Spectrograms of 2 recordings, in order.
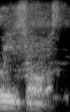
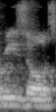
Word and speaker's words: resource: So lexical resource. As for resource, you can say resource or resource. The two pronunciations are accepted.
